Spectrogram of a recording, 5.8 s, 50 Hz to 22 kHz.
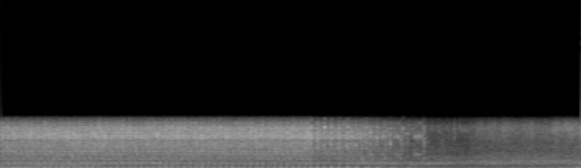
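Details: Honda Z50 single-cylinder engine starts on first kick: quick, even putter with steady firing pulses, no knocks, rattles or leaks; healthy.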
